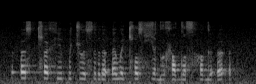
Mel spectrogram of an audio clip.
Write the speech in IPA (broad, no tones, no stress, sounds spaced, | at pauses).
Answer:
ʔ œ s cʰ œ x i p e t͡ʃ l u s r œ ʔ ɛ w œ cʰ y sˤ ç e ɡ o x ɛ dˤ y s h ɔ ɡ œ ʔ œ ʔ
